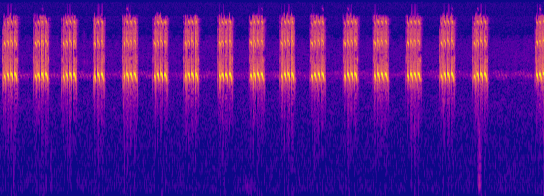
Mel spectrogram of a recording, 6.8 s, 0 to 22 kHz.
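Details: Cricket chirping at night near its hole in the ground, a loud, high trilled chirp repeated about every 0.4 seconds in an even rhythm, with one short gap near the end.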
